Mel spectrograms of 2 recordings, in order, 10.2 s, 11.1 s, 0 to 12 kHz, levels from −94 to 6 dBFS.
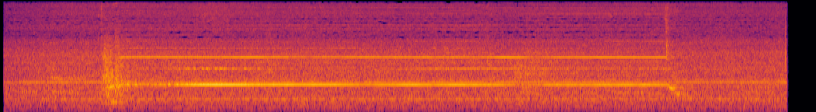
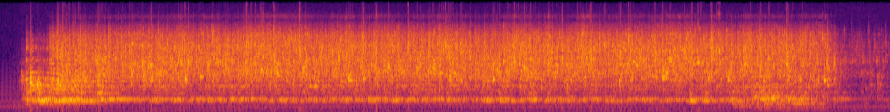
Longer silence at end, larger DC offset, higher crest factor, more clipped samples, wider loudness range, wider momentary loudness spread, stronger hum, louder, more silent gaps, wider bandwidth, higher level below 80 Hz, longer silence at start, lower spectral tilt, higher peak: first, 0.35 s vs 0 s; second, under 0.1% vs 0.1%; about the same, 16 dB vs 14 dB; neither; first, 4 LU vs 1 LU; first, 11 LU vs 3 LU; neither; second, -16 LUFS vs -12 LUFS; neither; about the same, 11.5 kHz vs 11.5 kHz; first, -50 dBFS vs -56 dBFS; second, 0.05 s vs 0.25 s; about the same, -2 dB/octave vs -1.5 dB/octave; about the same, 0 dBFS vs 0 dBFS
